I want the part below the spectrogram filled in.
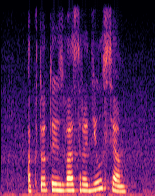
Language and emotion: Russian, neutral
